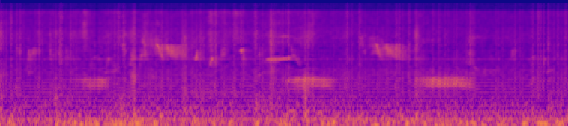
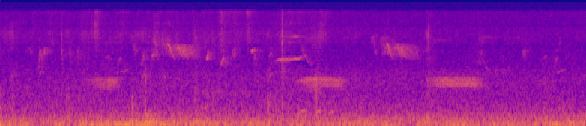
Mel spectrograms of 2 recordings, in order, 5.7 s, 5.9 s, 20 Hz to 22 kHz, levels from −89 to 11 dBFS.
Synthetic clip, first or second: first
